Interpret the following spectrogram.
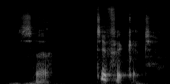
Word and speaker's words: certificate: on the first syllable certificate certificate so second syllable is the strong syllable notice I haven't forgot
